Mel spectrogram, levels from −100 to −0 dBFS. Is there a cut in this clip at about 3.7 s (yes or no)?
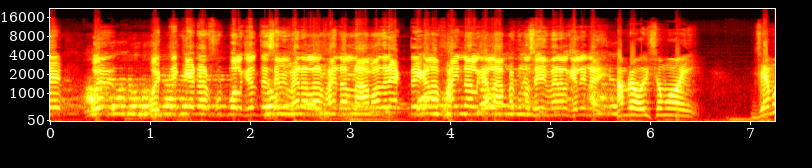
no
